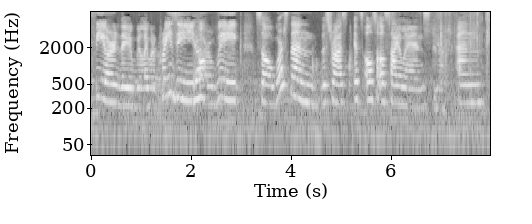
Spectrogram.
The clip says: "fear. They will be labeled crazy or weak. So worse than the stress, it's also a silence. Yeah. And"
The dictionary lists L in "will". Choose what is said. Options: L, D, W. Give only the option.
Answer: W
